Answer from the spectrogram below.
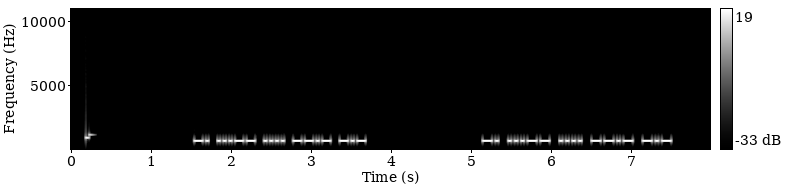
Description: Morse code, heard as a keyed tone, about 29 wpm, 700 Hz. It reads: N3HQK N3HQK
